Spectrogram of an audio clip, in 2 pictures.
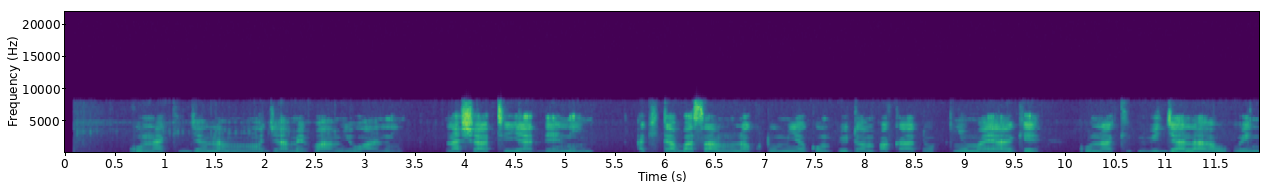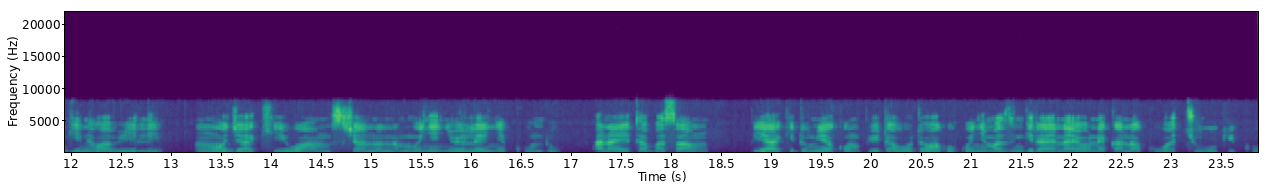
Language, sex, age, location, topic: Swahili, male, 25-35, Nairobi, education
